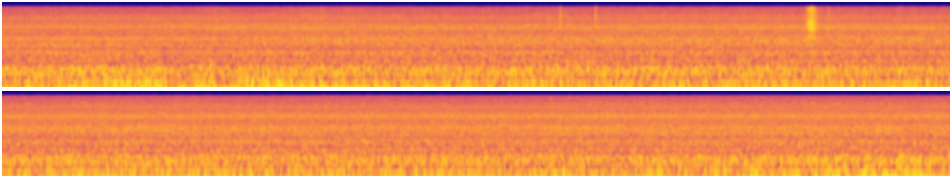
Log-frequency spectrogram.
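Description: Car driving slowly on a snow-covered street, heard from inside the cabin: a steady low rumble of engine and tyres on snow, heavier for the first few seconds and again near the end. A single short click comes about twelve seconds in.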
